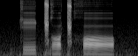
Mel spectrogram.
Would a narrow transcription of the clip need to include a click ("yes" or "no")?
yes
